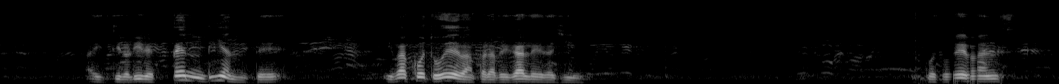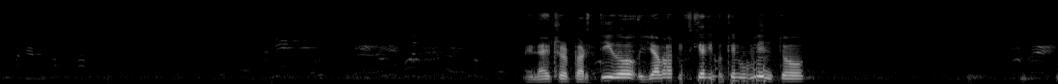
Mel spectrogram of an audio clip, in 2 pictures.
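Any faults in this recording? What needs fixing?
From 8.69 to 10.55 s and again from 17.20 to 18.39 s there's repeated packet loss (robotic sound): a couple dozen short dropouts, each patched by stretching the previous sound, concealing about 23% then 32% of those spans, hence the choppy texture. A steadier network path or a larger jitter buffer should cut these down.

Right after, at 10.94, 10.97 and 11.01 s, there's short concealed packet loss, three back-to-back holes of 20 to 30 ms. The receiver bridges each by continuing the last sound and blending back, which comes across as a quick smear or wobble. Adding forward error correction or redundancy on the link would help recover these.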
